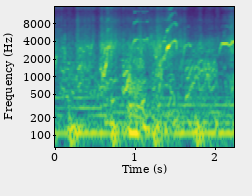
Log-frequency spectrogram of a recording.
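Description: Guinea pigs squeaking: several short, high-pitched squeaks in quick succession, each rising in pitch, bunched in the middle of the clip.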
